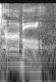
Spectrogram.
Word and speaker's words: herbal: All right, it's pronounced herbal. I know, but damn it, the H throws me.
